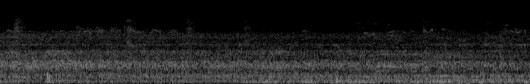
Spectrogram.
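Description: Passenger train running away along the track: a steady rumble of wheels on rails.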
